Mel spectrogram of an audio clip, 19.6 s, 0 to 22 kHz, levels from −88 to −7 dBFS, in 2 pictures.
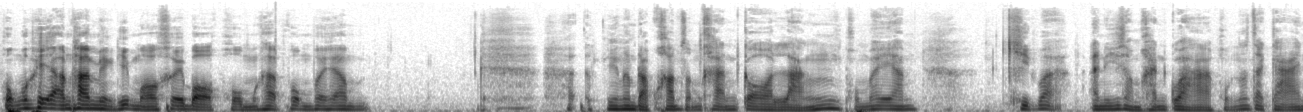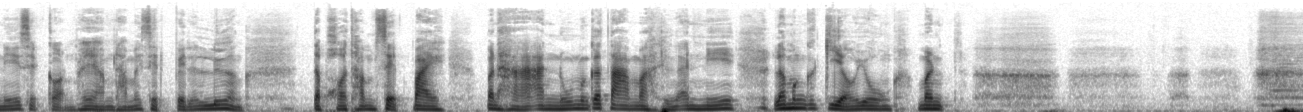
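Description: At 2.07 s a single sharp snap sits on top of the speech, lasting only a couple of milliseconds. It is an electrical switching spike, likely from a nearby switch, motor or static discharge arcing briefly and being picked up by the audio line.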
